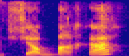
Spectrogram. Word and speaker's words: Fjällbacka: I'm going to try to pronounce this. She coached me, but I'll probably blow it. In Fjällbacka with Erica Falk and Patrick Hedström. Do I have that right? Is it? Excellent.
